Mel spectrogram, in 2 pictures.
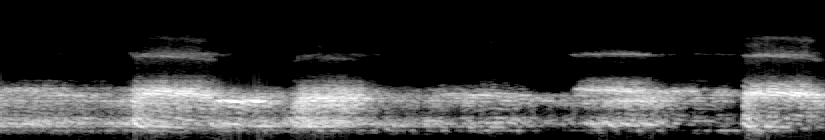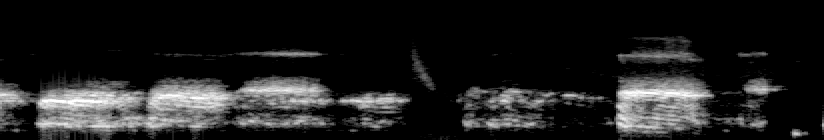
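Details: Eastern spadefoot toad, which comes out to breed after very heavy rain, giving hoarse, groaning calls likened to vomiting: roughly a dozen drawn-out, nasal retching notes, each about half a second to a second, with short gaps between them.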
